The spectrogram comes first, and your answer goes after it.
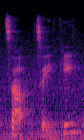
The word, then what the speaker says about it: tzatziki: tzatziki on the side i always feel weird saying that word satsiki such a strange word to say i don't know why like i'm pretty sure that's how it's pronounced but every time i say it out loud i'm like is that right um and then i'm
